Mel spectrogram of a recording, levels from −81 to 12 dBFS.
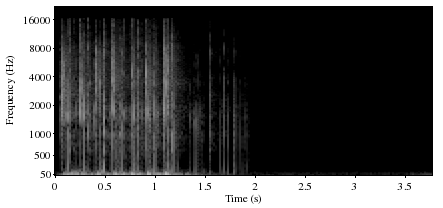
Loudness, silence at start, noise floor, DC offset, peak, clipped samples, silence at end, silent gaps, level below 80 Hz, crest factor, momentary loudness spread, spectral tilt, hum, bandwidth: -25 LUFS; 0.05 s; -75 dBFS; under 0.1%; 0 dBFS; under 0.1%; 2.35 s; none; -30 dBFS; 28 dB; 20 LU; -1 dB/octave; none; 17 kHz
